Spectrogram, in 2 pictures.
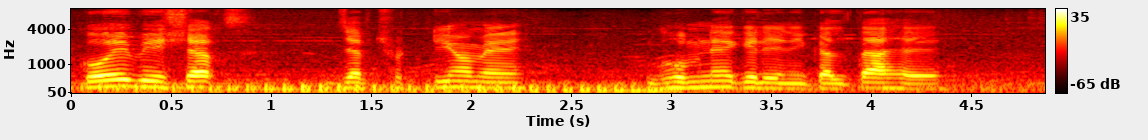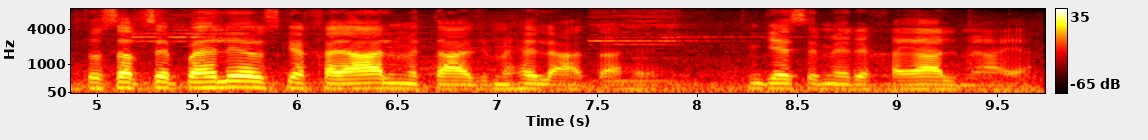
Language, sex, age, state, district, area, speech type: Urdu, male, 30-45, Uttar Pradesh, Lucknow, rural, spontaneous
